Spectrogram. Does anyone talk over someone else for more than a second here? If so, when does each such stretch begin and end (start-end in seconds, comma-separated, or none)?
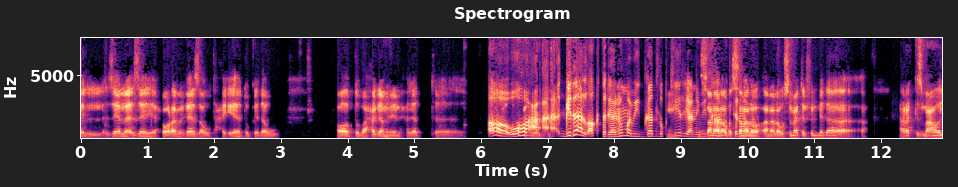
8.8-10.2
